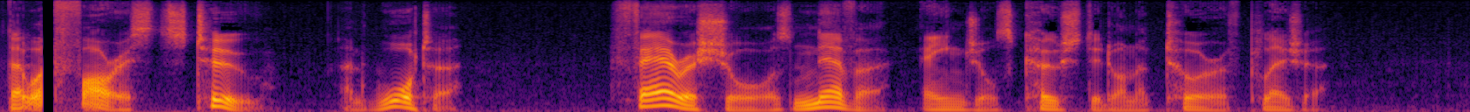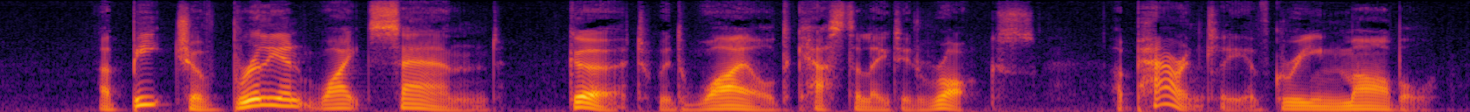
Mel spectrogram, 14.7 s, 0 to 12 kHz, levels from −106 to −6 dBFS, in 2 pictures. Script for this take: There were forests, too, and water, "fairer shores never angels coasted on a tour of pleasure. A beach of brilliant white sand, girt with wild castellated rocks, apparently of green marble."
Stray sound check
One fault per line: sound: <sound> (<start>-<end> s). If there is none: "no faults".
sound: dropout (0.2-0.3 s)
